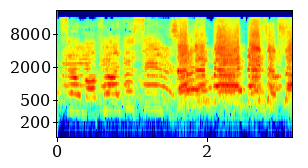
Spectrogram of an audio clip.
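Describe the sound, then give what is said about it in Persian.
A crowd of protesters outside Congress, demanding Facebook reform, chants and shouts together in loud, rhythmic bursts, many voices rising and falling in unison with brief pauses between phrases. “در خارج از امارت کنگرس تقاضا برای اصلاح فیسبوک جریان داشت.”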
